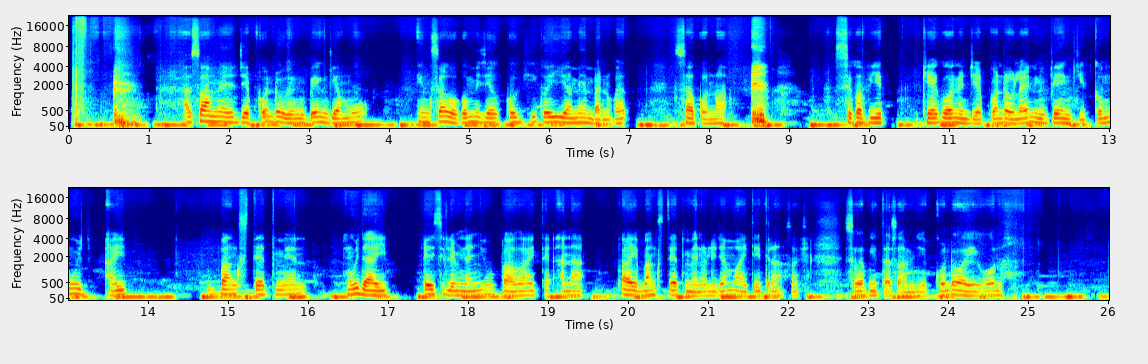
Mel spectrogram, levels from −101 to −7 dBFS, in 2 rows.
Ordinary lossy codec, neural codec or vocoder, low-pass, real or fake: none; codec, 44.1 kHz, 7.8 kbps, DAC; none; fake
